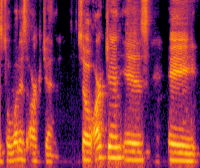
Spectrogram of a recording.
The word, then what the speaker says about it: Archgen: everybody and thanks for coming out to this Archon workshop the first point of business here is the pronunciation it's arc gen it's a hard cut it's not arch that's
